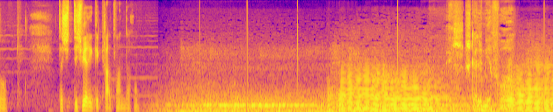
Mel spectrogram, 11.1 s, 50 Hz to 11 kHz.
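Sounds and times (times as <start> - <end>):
deep horn-like tone: 3.0 - 11.0
deep rumble: 3.2 - 11.0.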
